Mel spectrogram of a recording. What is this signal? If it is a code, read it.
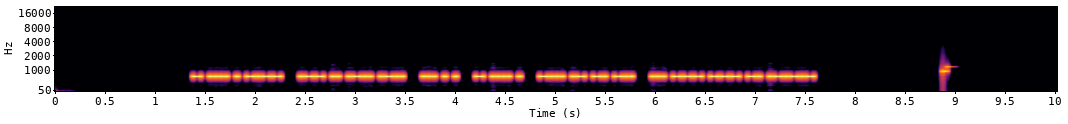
Morse code, heard as a keyed tone, about 41 wpm, 700 Hz. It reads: THEY WILL SEE THE BAND SOON.
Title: Sentences from Top 1600 Words 45wpm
